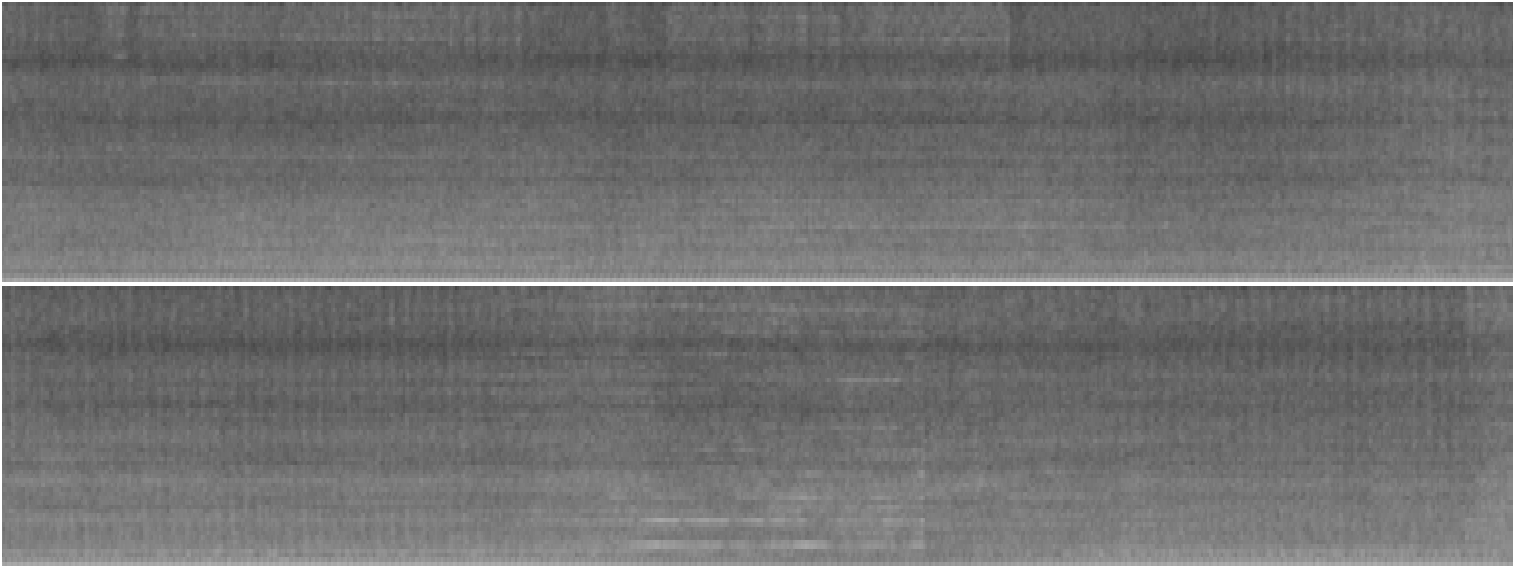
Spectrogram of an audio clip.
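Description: Large band saw running steadily while resawing a teak plank, a constant heavy machine drone. A thin high tone comes and goes in the last third.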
